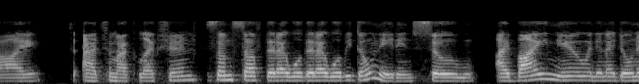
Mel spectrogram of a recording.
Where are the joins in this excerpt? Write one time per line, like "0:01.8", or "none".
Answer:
0:02.1
0:03.0
0:04.9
